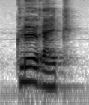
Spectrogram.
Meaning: colorful
- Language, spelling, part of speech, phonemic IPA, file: Dutch, kleurrijk, adjective, /ˈkløːrɛi̯k/, Nl-kleurrijk.ogg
